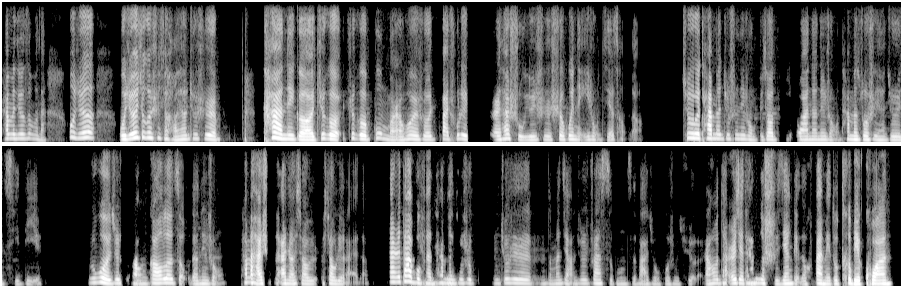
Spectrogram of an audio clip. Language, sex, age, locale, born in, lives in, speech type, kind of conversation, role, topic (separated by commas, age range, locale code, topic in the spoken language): Chinese, female, 30-34, zh-CN, China, United States, conversation, unstructured, none, 为什么有些人总是拖延，迟迟不开始做事？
